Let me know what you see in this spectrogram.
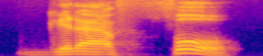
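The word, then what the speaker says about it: γράφω: también se dice graf grafo grafo Ah no perdón el acento va en la primera vocal Aquí está lo tengo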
